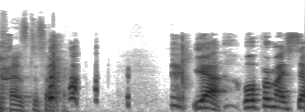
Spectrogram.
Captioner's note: laughs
